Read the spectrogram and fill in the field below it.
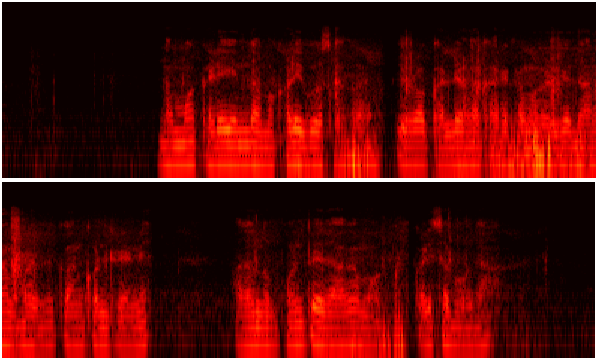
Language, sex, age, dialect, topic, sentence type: Kannada, male, 18-24, Central, banking, question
